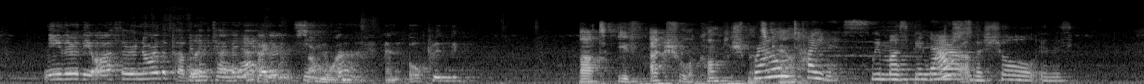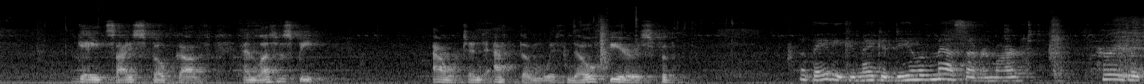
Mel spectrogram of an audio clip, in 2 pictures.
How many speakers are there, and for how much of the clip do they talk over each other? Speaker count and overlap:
6, about 16%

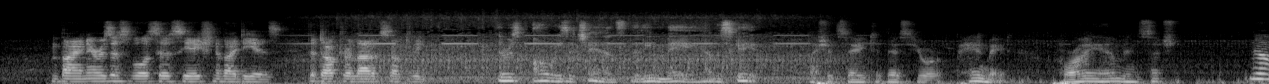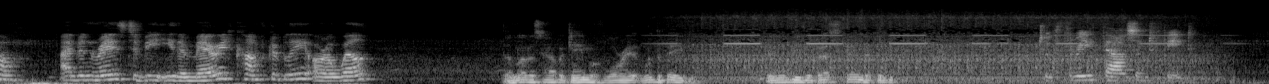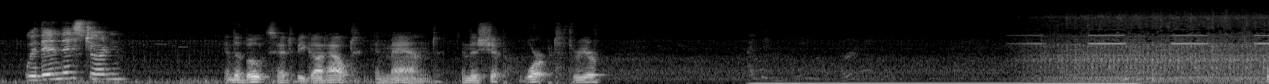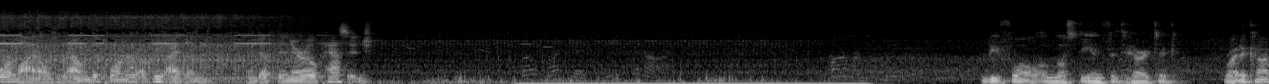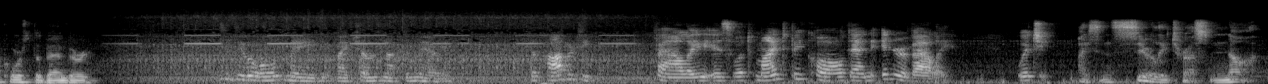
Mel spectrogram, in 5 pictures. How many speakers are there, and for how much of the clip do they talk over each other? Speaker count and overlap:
8, no overlap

